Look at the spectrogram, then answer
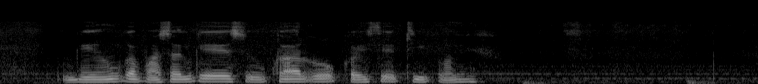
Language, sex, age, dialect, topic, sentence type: Bhojpuri, male, 25-30, Western, agriculture, question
